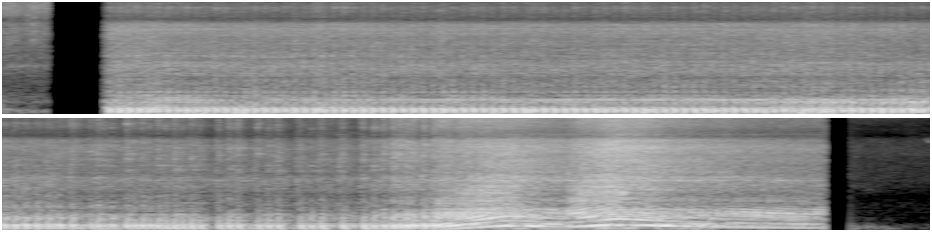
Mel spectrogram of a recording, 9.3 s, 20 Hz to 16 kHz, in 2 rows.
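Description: A 1980 Honda CM400T motorcycle engine idles loudly and steadily up close, then revs up and down several times before cutting off.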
